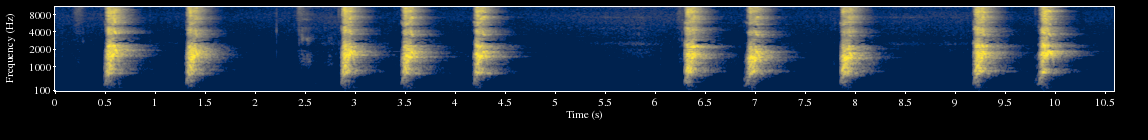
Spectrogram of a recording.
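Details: A dog barking while wanting another dog's rawhide bone: ten short, sharp barks in loose clusters of two or three, with pauses between groups, no other sounds.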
